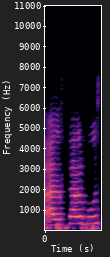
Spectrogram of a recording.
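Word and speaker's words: الكلب: Tuh, hati-hati ya antara al-kalbu sama al-qalbu. Kalau al-kalbu anjing, kalau kalbu Hati. Hati. berarti harus berhati-hati antara pengucapan kalbu sama kalbu ya, karena artinya sangat jauh.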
